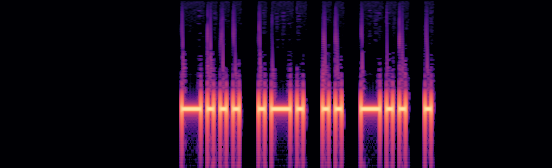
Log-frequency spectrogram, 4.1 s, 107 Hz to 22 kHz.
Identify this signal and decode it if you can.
Morse code, heard as a keyed tone, about 25 wpm, 700 Hz. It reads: BRIDE
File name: 5 Letter Words - First 3 Letters Given - 25wpm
